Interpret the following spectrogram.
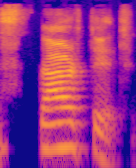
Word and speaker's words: started: Ahí sí vamos a decir started. No vamos a pronunciar tanto la e.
